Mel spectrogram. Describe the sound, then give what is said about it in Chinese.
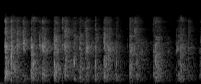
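Audience applause: many hands clapping together in a dense, steady patter that keeps going for about two seconds, moderately loud, with no voices over it. “这也是为国家的贡献，所以此刻可以有掌声。”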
